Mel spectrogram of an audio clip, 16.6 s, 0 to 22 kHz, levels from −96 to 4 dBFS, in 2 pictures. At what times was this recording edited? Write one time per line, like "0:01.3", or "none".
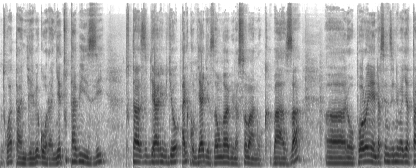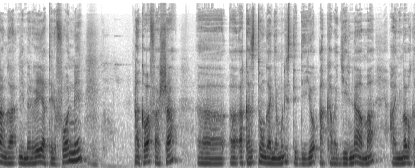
none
